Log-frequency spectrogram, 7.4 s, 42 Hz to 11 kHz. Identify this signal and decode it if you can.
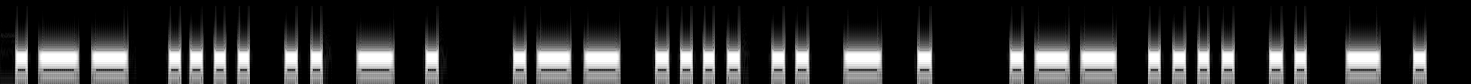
Morse code, heard as a keyed tone, about 19 wpm, 250 Hz. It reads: WHITE WHITE WHITE
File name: morse / morse-training-20WPM-10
